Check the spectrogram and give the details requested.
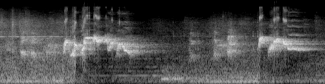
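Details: Red-whiskered bulbul song used to urge birds to sing: two cheerful warbled phrases about two seconds apart, each sliding from a higher note downward, with a faint hum behind.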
